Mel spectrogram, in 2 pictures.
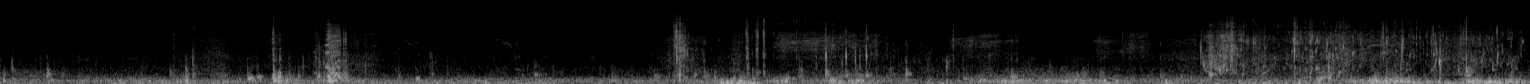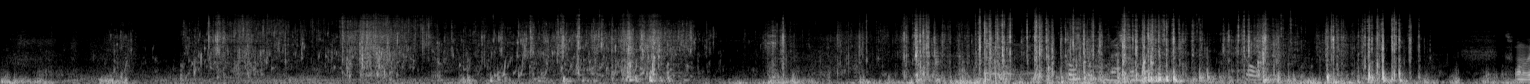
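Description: A summer flounder (fluke) being reeled in and landed into a plastic kayak: fishing reel winding with scattered clicks, water splashing as the fish comes up alongside from about halfway through, then louder knocks and thumps against the hull near the end as the fish is brought aboard.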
